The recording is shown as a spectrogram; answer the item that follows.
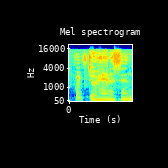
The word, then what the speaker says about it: Johanesen: You're tuned in to WNF's live music showcase in Tampa, and that is Johanesen. Yes. Johanesen, right? Yeah. Johanesen.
